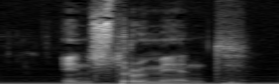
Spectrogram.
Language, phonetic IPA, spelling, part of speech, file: Russian, [ɪnstrʊˈmʲent], инструмент, noun, Ru-инструмент.ogg
- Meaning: 1. tool (mechanical device intended to make a task easier) 2. instrument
